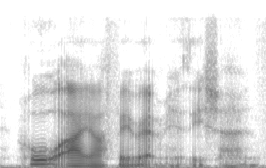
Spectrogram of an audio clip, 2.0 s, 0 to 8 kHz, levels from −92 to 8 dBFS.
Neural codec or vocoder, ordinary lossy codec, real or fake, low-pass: autoencoder, 22.05 kHz, a latent of 192 numbers a frame, VITS, trained on many speakers; none; fake; 7.2 kHz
